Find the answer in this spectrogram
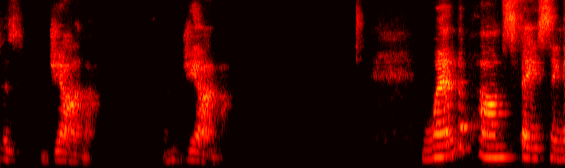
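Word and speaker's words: jnana: how alphabetical alphabetical letters are used but the pronunciation is gianna gianna when the palms facing up it is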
